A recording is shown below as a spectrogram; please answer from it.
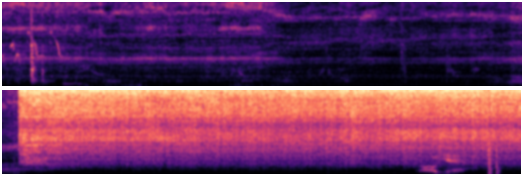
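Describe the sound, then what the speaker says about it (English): A steak sizzles loudly in a hot pan, first as a quieter frying crackle under brief talk and then as a sudden, strong, steady hiss that fills the second half. "the steak has been cooked. You can hear this sizzling."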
